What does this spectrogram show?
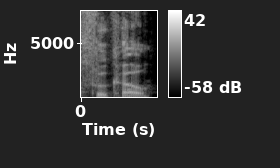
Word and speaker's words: Foucault: It's spelled weird, but I think it's called Foucault pendulum, right?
